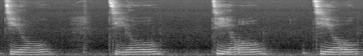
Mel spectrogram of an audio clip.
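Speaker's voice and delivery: "জিও" low, dipping and drawn out; third tone. Shown as a demonstration. Teacher modelling Chinese nine, third tone. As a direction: sink low through "জিও", keeping the o. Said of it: "তিন number tone কীভাবে উচ্চারণ করবো".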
